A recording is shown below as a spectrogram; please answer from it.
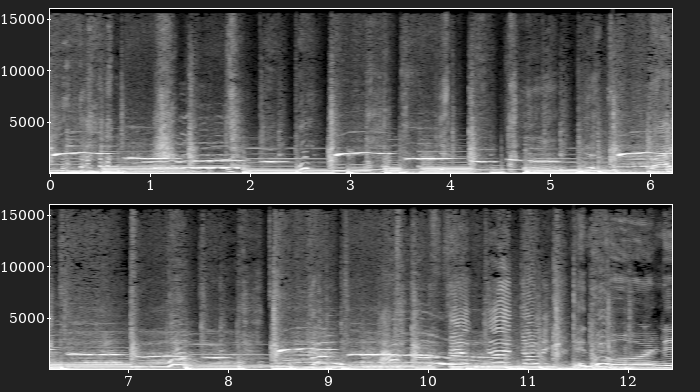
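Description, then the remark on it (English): A bright, wavering whistled melody rides on top of a loud, dense music backing with a steady beat, its notes gliding and repeating in short phrases throughout. “Can you whistle?”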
